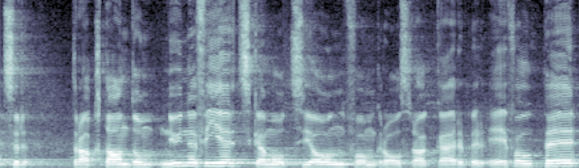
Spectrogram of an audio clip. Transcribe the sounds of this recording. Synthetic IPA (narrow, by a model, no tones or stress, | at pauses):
t͡səɾ | t̪ɾɑkʰt̪ɑnt̪ʊmnynəfiəɾt͡skəmɔt͡sjoːnfɔmɡɾoːsɾɑːk̚ɡ̥æɾb̥əɾeːfɔʊpʰeː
